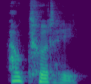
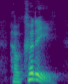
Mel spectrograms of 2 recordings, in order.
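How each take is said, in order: First: Said in the usual way. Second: "How could he" said louder, with emphasis; indignant re-reading. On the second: A narrator's reading. Re-read as the character's outraged line.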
